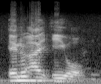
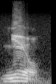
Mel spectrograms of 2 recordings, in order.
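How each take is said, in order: First: Each letter is spoken separately. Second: It is spoken as a single word.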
